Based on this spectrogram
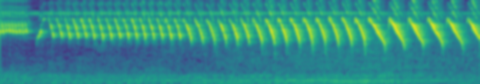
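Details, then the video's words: Canary singing for training, a brief high note and then a long accelerating series of falling sweeps that slows into spaced, louder slurred notes, faint low rumble underneath. "Canary's Most powerfull Song For Training"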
